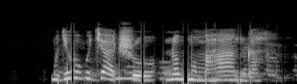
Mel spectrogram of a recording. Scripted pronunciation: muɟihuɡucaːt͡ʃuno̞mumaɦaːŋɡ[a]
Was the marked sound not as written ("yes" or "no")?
no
